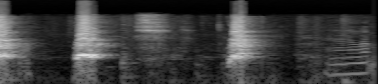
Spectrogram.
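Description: A dog barks three times in loud, spaced bursts nearby, with a higher yip or whine trailing off at the end; a person's voice is faintly present in the background.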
